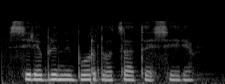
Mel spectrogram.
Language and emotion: Russian, neutral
